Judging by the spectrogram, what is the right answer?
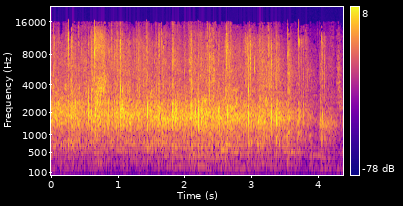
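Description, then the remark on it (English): An audience claps steadily for several seconds, a dense, even patter of many hands at moderate loudness that tapers slightly toward the end, with no talking over it. “So I thought that would get a rousing applause, but you know...”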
